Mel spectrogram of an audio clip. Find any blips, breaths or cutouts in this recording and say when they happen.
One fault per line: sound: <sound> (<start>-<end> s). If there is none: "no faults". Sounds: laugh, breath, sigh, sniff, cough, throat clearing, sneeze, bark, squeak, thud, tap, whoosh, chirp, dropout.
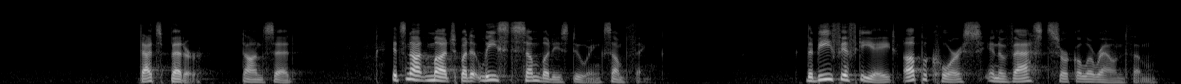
no faults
